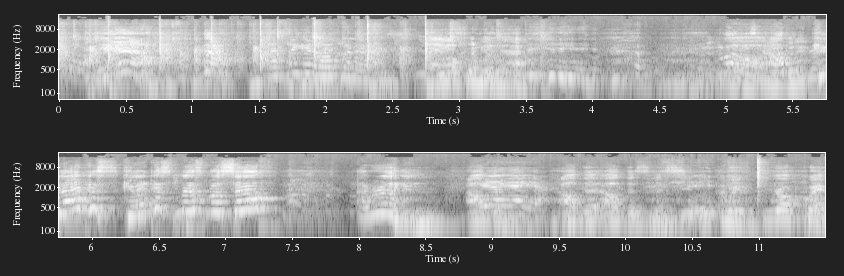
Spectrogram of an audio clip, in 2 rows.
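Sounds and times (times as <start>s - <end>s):
audience round of applause: 0.0s - 6.1s
laughter: 0.0s - 11.4s
speech: 0.9s - 11.4s.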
